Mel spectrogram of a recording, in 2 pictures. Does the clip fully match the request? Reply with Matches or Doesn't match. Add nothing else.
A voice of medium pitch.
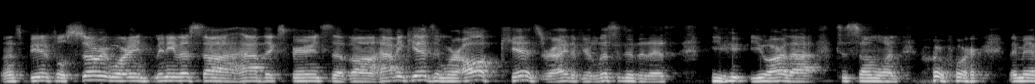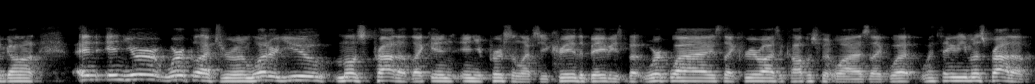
Matches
